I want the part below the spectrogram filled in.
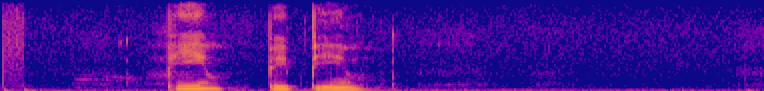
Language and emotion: Russian, neutral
